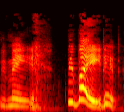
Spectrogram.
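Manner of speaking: very high, loud voice. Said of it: "You sounded like Alex there".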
